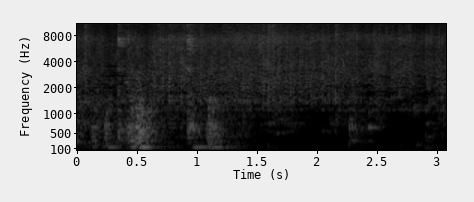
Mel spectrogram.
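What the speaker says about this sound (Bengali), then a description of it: "দিয়ে ভালো করে পেঁয়াজের সঙ্গে মিশিয়ে নেব" Potato and eggplant stirred into fried onion in a pan produce a continuous hiss of frying, with soft scraping and low knocks from the stirring utensil.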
